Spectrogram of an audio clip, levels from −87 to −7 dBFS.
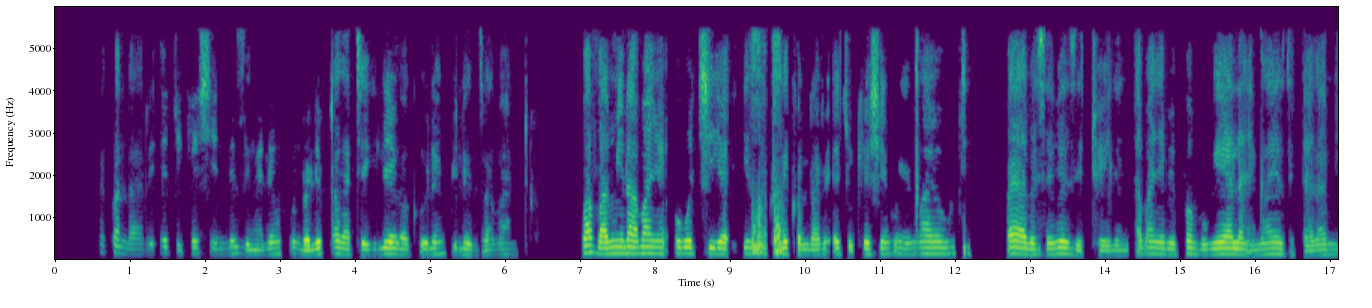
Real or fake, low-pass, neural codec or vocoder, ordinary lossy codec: real; 5.4 kHz; none; MP3, 48 kbps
